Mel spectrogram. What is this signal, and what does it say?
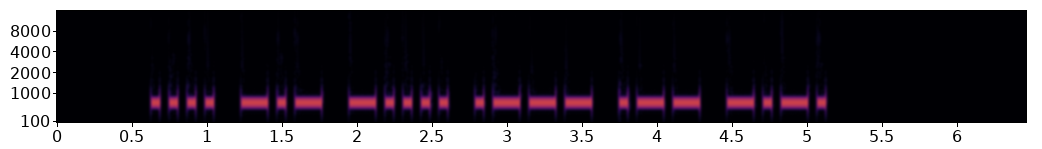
Morse code, heard as a keyed tone, about 20 wpm, 700 Hz. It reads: HK6JWC
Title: DXCC-100 Call Signs - 6 Characters - Repeated 3x - 20wpm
